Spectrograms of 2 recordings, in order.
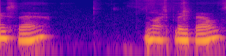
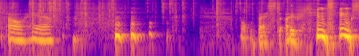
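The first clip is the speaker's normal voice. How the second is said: normal talking voice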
